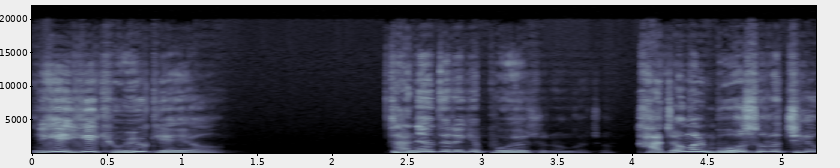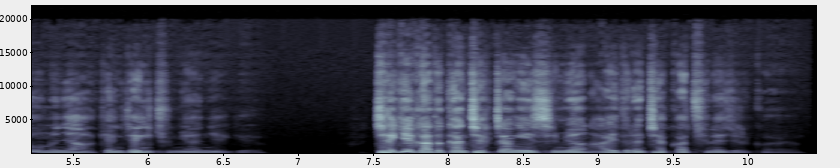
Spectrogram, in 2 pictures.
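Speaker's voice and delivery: loud, emphatic sermon; forceful preaching. Acted. Preacher urging parents about the home, loud and emphatic. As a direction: drive the lesson home hard.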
